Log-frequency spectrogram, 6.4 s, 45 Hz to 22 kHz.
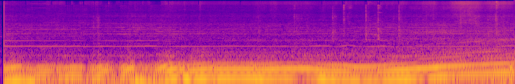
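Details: Nissan SR20DET driven under load after fitting a new Bosch cam angle sensor: uneven, stumbling pull through the revs. The misfire and stalling persist and the cause is not yet found.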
